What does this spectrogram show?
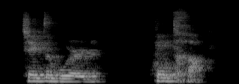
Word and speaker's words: contrat: Take the word contrat. Contrat. The T here is silent, which makes it sound like this. Contrat, and not contrat.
